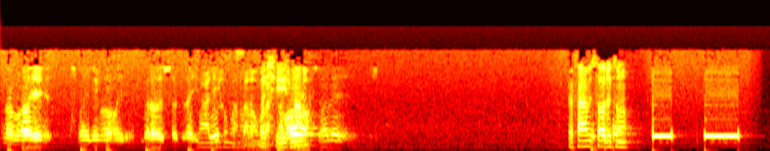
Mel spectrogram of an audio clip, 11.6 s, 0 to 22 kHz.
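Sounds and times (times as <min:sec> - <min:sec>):
speech: 0:00.1 - 0:05.3, 0:08.5 - 0:09.9
telephone busy tone after a dropped call: 0:09.8 - 0:11.2.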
